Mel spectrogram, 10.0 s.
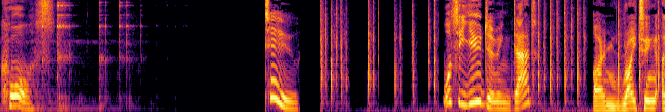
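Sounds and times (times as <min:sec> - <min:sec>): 
speech: 0:00.1 - 0:00.7, 0:04.2 - 0:04.6, 0:06.7 - 0:08.2, 0:08.9 - 0:09.9
cutlery and dishes clinking as a table is set for lunch: 0:00.8 - 0:02.8.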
